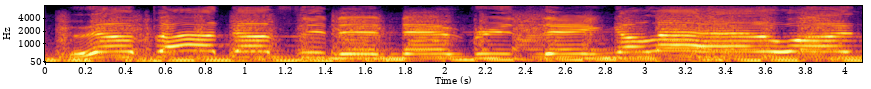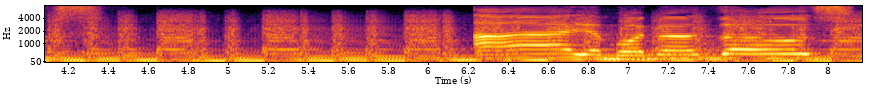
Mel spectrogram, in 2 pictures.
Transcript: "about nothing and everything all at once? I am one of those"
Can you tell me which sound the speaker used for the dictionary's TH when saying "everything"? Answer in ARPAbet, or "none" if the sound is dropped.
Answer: TH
